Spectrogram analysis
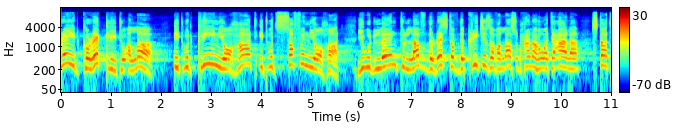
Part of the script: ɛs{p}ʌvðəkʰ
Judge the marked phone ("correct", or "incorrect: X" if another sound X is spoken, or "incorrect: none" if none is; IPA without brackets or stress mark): incorrect: t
